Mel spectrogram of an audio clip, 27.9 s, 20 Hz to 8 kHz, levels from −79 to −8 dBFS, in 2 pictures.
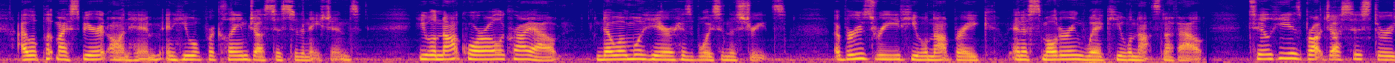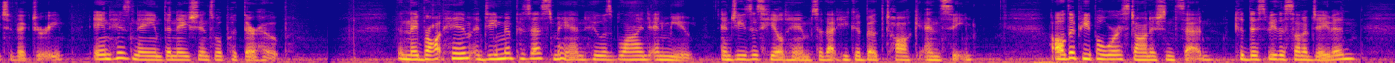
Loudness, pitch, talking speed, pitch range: -19 LUFS, 190 Hz, 220 wpm, 180-205 Hz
